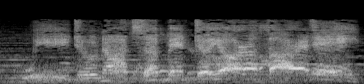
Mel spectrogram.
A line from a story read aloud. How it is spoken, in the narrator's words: it screamed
